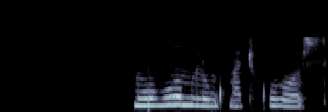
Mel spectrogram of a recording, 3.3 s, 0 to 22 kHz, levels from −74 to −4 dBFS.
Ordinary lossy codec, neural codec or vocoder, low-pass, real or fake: Opus, 32 kbps; vocoder, 44.1 kHz, 80 mel bands, Vocos; 5.4 kHz; fake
